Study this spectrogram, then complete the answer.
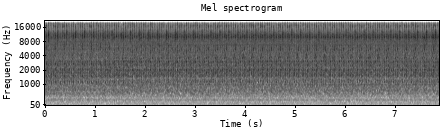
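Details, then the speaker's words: Hyundai Elantra G4NB, about 240,000 km, after engine rebuild for cylinder scoring knock, new thermostat and PCV valve: even, steady idle with light regular ticking, no knocks or misses; fully checked, ready to return. "Всё, готовим к отдаче автомобиль. Он уже полностью проверен, работает всё отлично."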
